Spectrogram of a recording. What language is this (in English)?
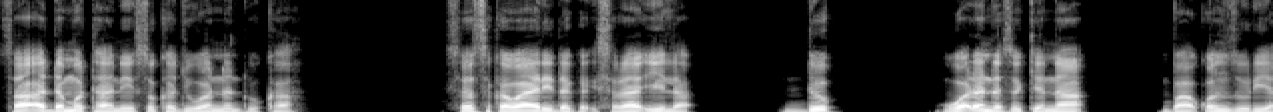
Hausa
